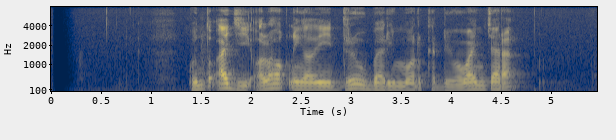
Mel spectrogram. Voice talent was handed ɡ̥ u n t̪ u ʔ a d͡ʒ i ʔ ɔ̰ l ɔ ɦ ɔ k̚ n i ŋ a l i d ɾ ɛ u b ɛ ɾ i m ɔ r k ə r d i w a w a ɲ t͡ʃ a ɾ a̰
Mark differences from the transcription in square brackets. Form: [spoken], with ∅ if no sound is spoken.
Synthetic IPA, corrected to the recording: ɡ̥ u n t̪ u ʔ a d͡ʒ i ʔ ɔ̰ l ɔ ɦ ɔ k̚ n i ŋ a l i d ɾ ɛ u b [a] ɾ i m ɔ r k ə r d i w a w a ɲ t͡ʃ a ɾ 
